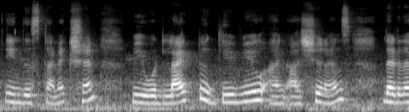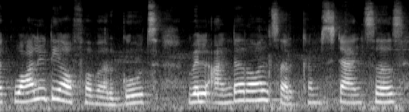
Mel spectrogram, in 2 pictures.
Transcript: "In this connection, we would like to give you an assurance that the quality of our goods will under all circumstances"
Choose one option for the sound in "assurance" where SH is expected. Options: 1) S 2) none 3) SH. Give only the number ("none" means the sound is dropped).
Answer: 3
